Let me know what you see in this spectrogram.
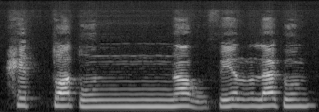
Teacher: یہاں تنوین کے بعد نون ہے تو ادغام مع الغنہ ہوگا، کیونکہ نون حروف یرملون میں شامل ہوتا ہے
